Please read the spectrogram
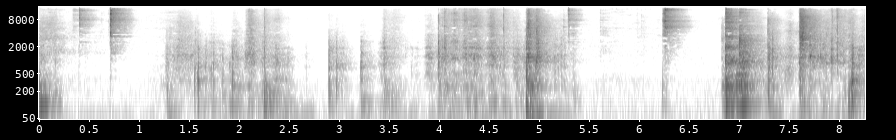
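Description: Scissors slitting the packing tape on a cardboard mailing box, with scraping and rustling of the cardboard and a couple of sharp clicks.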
